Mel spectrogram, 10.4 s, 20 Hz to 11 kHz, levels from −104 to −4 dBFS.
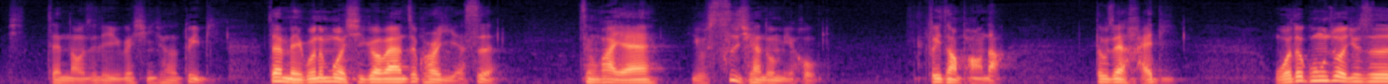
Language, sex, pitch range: Chinese, male, 100-130 Hz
